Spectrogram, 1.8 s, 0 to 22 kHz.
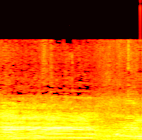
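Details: Dairy cow among improved-breed cows and calves at Aftabganj market in Dinajpur, 30 June 2024: a sustained, slightly arching lowing call of about one second that then fades, set against a busy background of market voices.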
